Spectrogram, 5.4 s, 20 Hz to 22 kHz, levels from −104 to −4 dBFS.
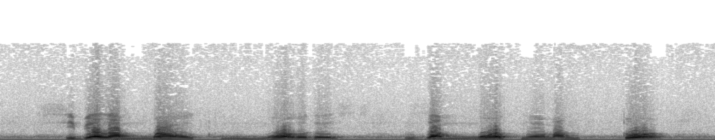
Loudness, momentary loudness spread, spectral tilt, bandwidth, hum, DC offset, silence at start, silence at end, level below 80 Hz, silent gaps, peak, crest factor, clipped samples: -18 LUFS; 21 LU; -7.5 dB/octave; 7.2 kHz; none; 3%; 0.5 s; 0.35 s; -54 dBFS; none; 0 dBFS; 18 dB; under 0.1%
